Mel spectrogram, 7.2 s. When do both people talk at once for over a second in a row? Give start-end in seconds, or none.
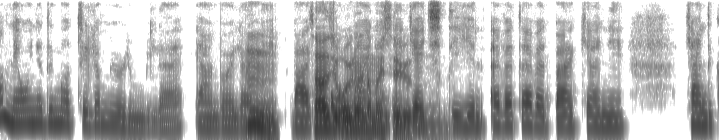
2.5-4.5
